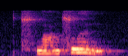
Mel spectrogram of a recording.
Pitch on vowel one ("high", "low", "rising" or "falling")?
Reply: rising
